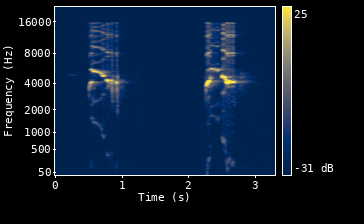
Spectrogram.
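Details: Harsh fighting song of an oriental magpie-robin: two clipped phrases of scratchy clicks and a bright, level whistle, about two seconds apart, in a quiet setting.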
